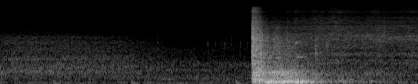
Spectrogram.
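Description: An orange Volvo sedan crashing into the back of a stationary truck trailer: one sudden heavy crash a little over halfway through, after a stretch of faint background noise. The car's automatic emergency braking has failed to stop it short of the trailer.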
